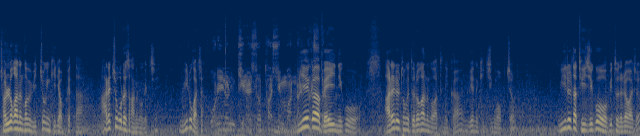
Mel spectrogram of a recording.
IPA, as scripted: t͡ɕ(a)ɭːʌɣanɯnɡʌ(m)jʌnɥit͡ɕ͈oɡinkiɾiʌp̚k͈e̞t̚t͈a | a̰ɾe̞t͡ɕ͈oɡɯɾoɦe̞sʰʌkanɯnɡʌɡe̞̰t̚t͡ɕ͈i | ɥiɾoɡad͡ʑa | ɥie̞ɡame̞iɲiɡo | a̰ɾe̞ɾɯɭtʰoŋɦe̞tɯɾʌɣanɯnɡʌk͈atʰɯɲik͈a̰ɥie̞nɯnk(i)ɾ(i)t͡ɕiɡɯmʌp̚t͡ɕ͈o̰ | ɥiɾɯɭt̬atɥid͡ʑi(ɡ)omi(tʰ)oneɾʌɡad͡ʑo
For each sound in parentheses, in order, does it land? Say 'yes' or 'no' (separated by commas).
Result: no, yes, yes, yes, yes, yes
